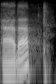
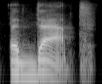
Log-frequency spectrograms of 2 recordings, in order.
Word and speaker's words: adapt: Not adapt, but adapt.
